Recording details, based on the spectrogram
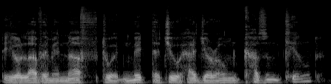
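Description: A man voicing a cold, controlled male assassin who speaks low and quietly with menace. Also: fairly quick, husky, no echo, clean studio sound.

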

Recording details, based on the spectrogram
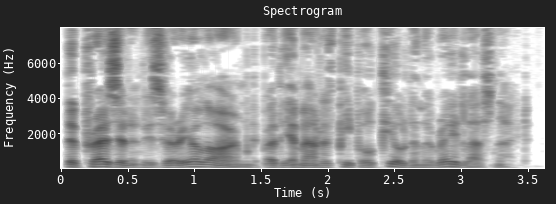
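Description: A man's voice: on the low side, expressive, quick pace, a little mellow, slightly rough, dry recording, studio quality. A man voicing a composed, shrewd female American intelligence director in an audiobook, with a neutral, controlled manner. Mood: measured.

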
